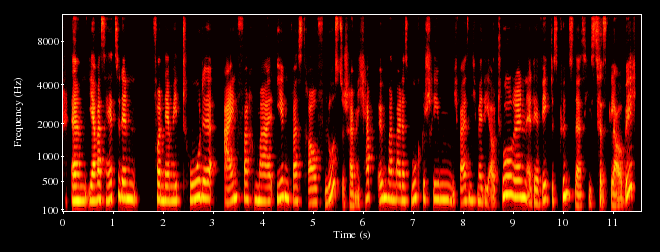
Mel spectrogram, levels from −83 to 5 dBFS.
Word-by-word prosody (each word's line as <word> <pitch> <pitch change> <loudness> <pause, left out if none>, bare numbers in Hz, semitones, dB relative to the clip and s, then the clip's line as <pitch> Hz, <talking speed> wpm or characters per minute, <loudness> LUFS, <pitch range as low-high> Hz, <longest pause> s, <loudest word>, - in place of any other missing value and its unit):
Ähm, 210 +1 +6
ja, 210 -1 +6
was 230 0 +3
hältst 230 +2 0
du - - +3
denn 235 -2 +3 0.3
von 225 -2 +1
der 210 0 +3
Methode, 230 +4 +1 0.2
einfach 230 +2 +1
mal 205 -1 +1
irgendwas 230 -4 0
drauf 185 +1 -3
loszuschreiben? 255 - -2
Ich - - -9
habe 245 0 -1
irgendwann 230 +1 +1
mal 220 -1 -1
das 210 0 -2
Buch 240 +5 -4
geschrieben, 225 -1 -3
ich - - -12
weiß 195 +3 -1
nicht 210 -1 -5
mehr, 200 -3 -2
die 190 - -5
Autorin, 260 -3 +2
äh, - - -1
der 180 -2 -3
Weg 220 +2 -1
des 205 +1 -8
Künstlers 265 - -1
hieß - - -6
das, - - -1
glaube - - 0
ich. 405 +1 +2
225 Hz, 185 wpm, -25 LUFS, 205-240 Hz, 0.3 s, Ähm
